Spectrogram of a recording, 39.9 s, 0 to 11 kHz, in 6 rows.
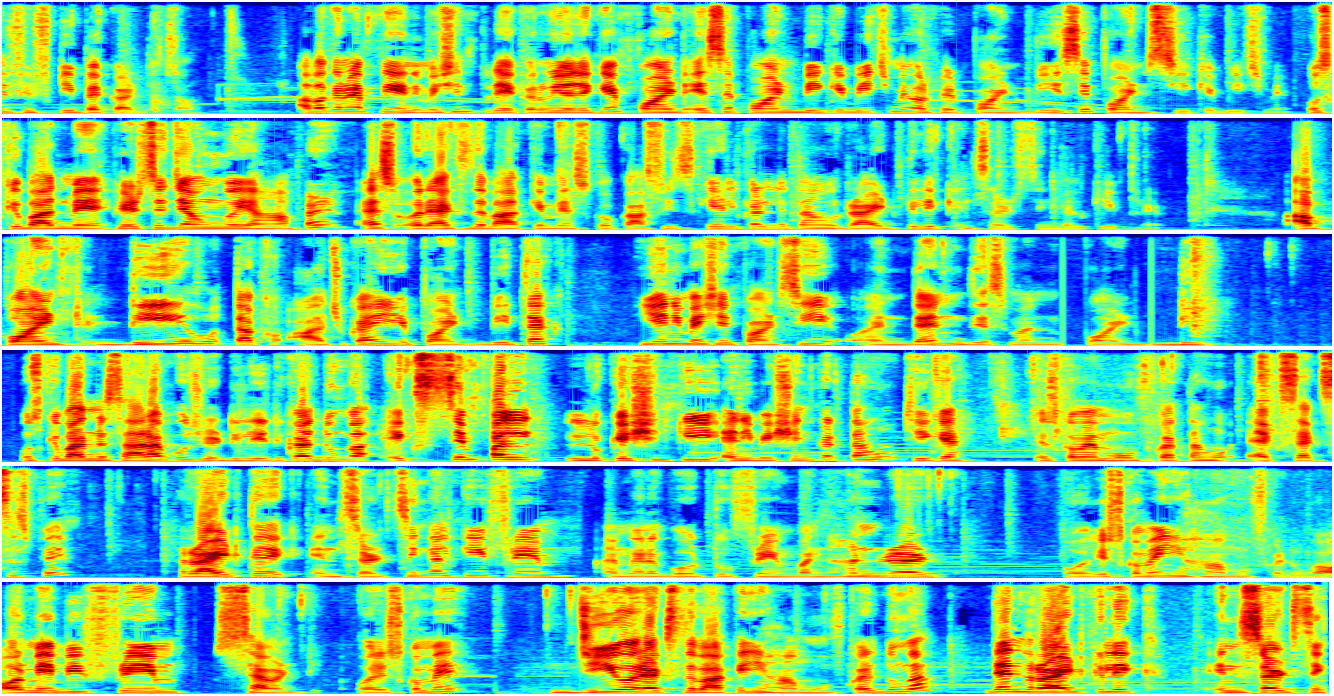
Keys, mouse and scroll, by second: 1.1-1.5 drag, 1.9 space, 5.8 space, 6.8 click, 8.6 s, 10.8 right click, 12.2 click, 13.7 space, 18.1 space, 20.2 a, 20.3 x, 23.0 click, 25.0 middle click, 25.7 g, 27.4-28.6 drag, 29.7-31.0 drag, 31.2 g, 34.0-34.4 drag, 34.8 g, 36.2 g, 38.4-39.8 right drag.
